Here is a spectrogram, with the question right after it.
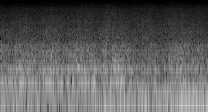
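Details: Brief, steady drone of honey bees at Michigan hives during splitting to head off swarming; an even, heavy buzz with a low rumble beneath.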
